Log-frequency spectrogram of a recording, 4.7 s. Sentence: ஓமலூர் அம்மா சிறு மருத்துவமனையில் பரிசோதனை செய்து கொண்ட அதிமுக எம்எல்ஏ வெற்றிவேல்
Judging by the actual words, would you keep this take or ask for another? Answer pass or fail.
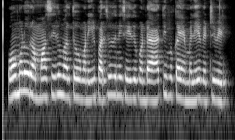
pass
